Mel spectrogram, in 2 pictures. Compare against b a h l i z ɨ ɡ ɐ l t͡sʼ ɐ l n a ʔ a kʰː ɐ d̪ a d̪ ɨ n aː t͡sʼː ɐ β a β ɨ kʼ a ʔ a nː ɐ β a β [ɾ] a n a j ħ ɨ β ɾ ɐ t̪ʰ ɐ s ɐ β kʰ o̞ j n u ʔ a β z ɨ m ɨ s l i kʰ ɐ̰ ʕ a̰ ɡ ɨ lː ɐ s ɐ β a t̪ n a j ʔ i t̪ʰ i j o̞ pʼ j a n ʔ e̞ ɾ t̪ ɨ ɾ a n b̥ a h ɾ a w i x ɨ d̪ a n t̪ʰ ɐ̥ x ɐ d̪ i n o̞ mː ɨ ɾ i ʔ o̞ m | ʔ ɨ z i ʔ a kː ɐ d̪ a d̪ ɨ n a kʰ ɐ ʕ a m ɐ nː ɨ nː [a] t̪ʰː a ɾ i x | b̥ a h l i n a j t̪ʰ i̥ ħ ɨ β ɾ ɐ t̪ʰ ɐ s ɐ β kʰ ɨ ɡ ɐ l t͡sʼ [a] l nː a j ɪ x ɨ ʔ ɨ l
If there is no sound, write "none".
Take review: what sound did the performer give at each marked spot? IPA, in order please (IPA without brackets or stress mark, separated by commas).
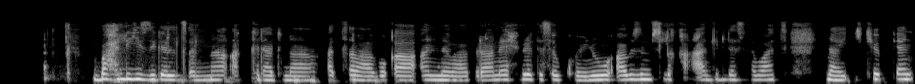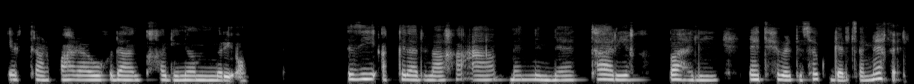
ɾ, ɐ, ɐ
